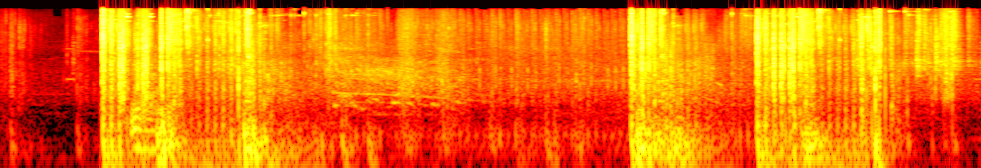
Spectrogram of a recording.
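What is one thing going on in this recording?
A rifle fires sharp, loud shots that echo.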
